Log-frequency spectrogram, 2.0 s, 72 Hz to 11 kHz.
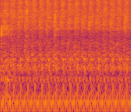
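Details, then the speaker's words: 1975 Honda Gold Wing four-cylinder after carburetor rebuild with new jets: lumpy, uneven idle with an irregular thump, smoke from only one exhaust side. Rough running, one cylinder apparently not firing; the plan is to change the spark plug. "doesn't sound yet happy on all four cylinders but I'm I'm taking it great SM out of the exhaust comes one side I don't see the other any yeah there might be some still some what would oh maybe one it doesn't sound like it's firing nicely on four cylinders so one is missing"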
